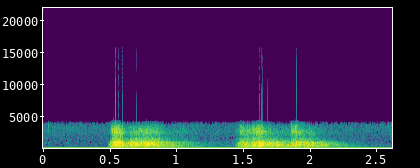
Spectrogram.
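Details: Kiwi the dog barking while trying to catch a squirrel hidden under a metal sheet; two hoarse, noisy barks about a second apart, each followed by a softer second burst.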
